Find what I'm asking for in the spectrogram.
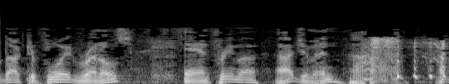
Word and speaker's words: Agyeman: Agyeman. Phonetically figured that out like we would use in Italian, agita.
